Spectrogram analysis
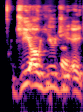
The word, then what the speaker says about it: Gough: It's like Michael Gow. Pennywise? Isn't it Pennyworth? Yeah, Alfred Pennyworth. But Michael Gow, right? Isn't that his last name? I'm not sure. Gough.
